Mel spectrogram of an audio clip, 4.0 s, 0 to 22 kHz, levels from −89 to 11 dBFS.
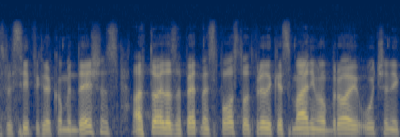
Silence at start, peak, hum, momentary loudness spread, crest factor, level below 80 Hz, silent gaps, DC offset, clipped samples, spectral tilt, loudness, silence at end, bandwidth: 0 s; -2 dBFS; none; 8 LU; 22 dB; -66 dBFS; none; under 0.1%; under 0.1%; -5.5 dB/octave; -23 LUFS; 0 s; 11.5 kHz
